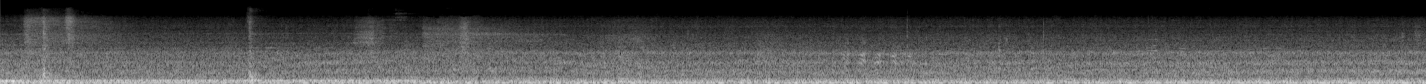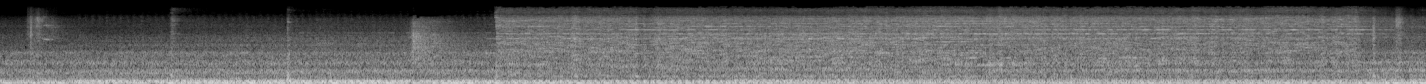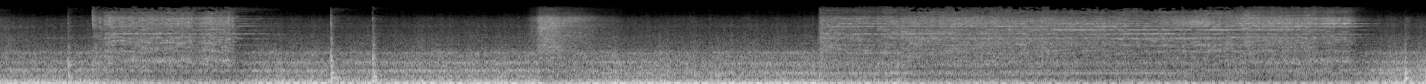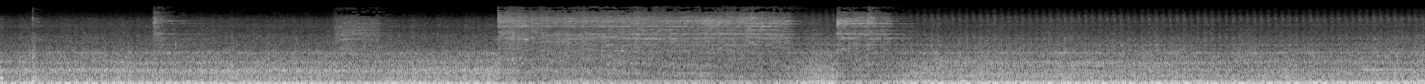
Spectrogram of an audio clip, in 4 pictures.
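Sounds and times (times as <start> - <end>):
diesel locomotive engine rumble: 0.0 - 57.0
train wheels squealing on rail: 3.5 - 6.8, 14.2 - 31.5, 33.8 - 34.8, 36.4 - 43.3, 44.2 - 45.2, 46.0 - 46.9, 47.7 - 53.4.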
